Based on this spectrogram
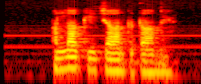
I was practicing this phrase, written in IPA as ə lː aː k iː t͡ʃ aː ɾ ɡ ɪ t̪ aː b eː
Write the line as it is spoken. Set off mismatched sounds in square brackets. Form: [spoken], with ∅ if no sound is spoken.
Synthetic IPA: ə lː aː k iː t͡ʃ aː ɾ [k] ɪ t̪ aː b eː

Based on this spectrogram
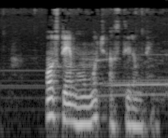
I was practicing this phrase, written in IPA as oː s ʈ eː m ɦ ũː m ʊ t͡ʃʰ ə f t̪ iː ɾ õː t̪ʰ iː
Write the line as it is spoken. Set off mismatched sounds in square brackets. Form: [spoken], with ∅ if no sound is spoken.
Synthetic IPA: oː s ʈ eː m ɦ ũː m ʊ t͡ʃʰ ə [s] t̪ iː ɾ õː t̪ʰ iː

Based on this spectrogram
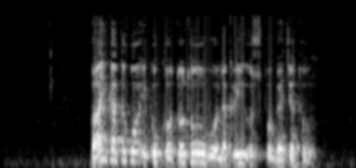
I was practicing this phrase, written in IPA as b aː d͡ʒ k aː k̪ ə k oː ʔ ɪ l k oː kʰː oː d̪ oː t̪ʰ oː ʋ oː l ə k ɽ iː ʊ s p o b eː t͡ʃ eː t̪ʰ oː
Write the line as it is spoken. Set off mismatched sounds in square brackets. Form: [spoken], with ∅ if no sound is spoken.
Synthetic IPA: b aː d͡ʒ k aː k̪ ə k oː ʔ ɪ [∅] k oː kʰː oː [t̪] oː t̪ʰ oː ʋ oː l ə k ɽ iː ʊ s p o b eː t͡ʃ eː t̪ʰ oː

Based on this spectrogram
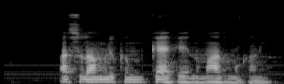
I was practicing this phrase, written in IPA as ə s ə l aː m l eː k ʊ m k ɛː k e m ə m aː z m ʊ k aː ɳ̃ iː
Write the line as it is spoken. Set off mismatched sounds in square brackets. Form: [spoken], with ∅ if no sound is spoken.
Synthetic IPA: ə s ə l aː m l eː k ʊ m k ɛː k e [n] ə m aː z m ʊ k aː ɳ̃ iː

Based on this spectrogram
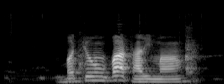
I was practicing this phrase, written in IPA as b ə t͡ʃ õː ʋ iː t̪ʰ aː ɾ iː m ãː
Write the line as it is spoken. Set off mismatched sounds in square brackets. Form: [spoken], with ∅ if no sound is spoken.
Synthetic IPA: b ə t͡ʃ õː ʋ [aː] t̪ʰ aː ɾ iː m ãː

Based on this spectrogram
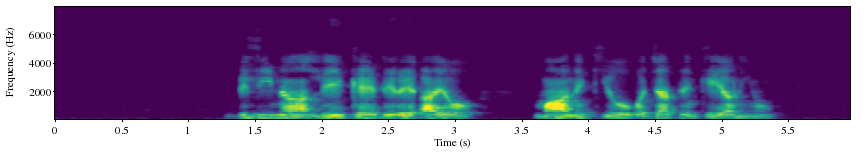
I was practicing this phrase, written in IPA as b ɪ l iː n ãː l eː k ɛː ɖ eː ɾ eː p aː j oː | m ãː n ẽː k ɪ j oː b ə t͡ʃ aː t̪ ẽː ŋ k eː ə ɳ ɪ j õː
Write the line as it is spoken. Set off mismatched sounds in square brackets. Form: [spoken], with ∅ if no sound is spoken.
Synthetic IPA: b ɪ l iː n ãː l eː k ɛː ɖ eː ɾ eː [ʔ] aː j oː | m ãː n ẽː k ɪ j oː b ə t͡ʃ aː t̪ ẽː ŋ k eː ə ɳ ɪ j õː

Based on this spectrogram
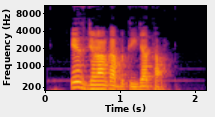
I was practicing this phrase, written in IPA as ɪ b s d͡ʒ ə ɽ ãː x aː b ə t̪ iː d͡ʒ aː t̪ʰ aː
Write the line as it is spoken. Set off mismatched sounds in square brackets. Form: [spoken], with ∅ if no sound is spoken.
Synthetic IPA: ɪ [∅] s d͡ʒ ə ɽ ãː [k] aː b ə t̪ iː d͡ʒ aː t̪ʰ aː

